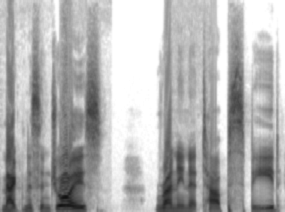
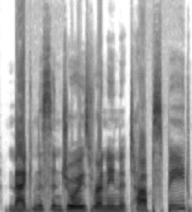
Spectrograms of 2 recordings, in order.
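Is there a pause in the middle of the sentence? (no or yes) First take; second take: yes; no. First: The sentence breaks with a pause partway through. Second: The sentence flows through without any pause. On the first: The speaker calls it wrong. "We don't want to have" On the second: The speaker calls it right. "we never want to put a comma where we don't want to pause"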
